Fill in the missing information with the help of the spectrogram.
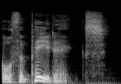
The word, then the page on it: orthopaedics: British English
